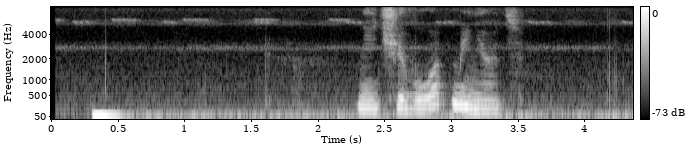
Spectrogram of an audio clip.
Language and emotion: Russian, neutral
